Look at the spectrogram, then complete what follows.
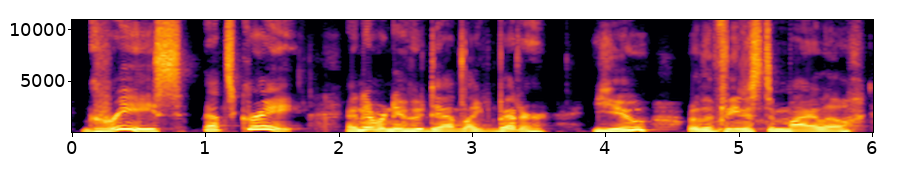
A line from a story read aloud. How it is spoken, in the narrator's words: she exclaims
